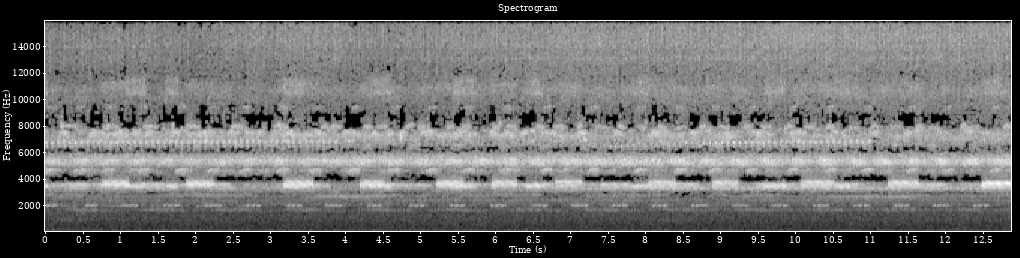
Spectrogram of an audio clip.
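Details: Crickets heard in a quiet park as evening falls, continuous shrill pulsing trills from several insects at different pitches, steady and unbroken, with a light rumble of background noise.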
